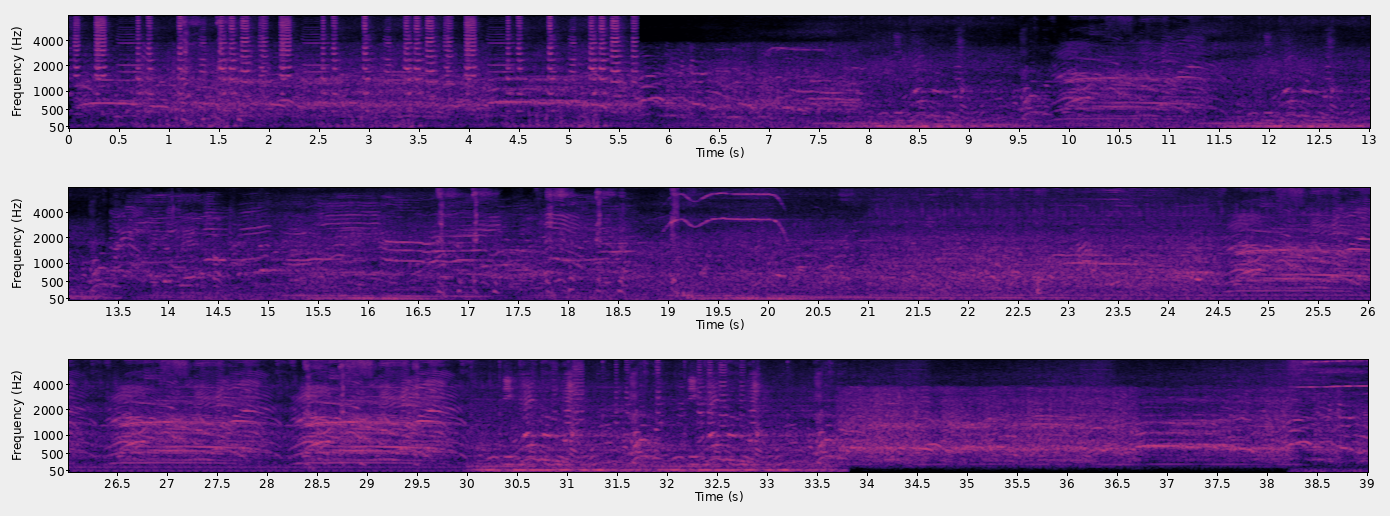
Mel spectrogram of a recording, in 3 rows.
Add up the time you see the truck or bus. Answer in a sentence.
The truck or bus can be heard for 39 seconds in total.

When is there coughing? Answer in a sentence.
You can hear the coughing from 1.1 to 1.8 s, from 16.6 to 19.4 s and from 28.4 to 29.6 s.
